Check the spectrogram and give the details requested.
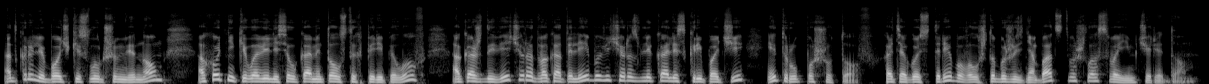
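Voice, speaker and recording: A man's voice: mid-range voice, animated, fairly quick, few pauses, mellow, dry recording, studio quality. A man narrating an audiobook in a scripted literary reading style.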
